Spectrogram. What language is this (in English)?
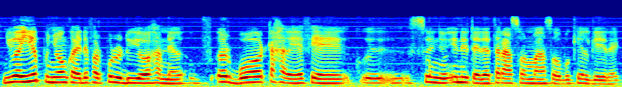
Wolof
